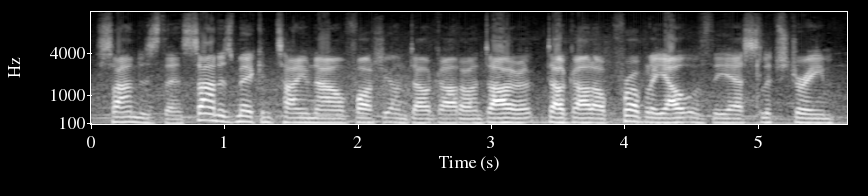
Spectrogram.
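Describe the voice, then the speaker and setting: A young man commentating a sim race alone, chatty and self-mocking, laughing often, his voice going a little hoarse. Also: on the high side, fairly even intonation, fast, background noise. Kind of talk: solo sim racing commentary. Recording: game car sounds behind.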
